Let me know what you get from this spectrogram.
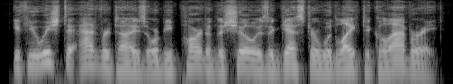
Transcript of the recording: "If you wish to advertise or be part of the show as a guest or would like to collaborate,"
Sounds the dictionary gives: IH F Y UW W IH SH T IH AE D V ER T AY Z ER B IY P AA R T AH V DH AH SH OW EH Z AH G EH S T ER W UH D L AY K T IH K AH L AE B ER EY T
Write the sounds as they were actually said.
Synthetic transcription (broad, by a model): IH F Y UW W IH SH T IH AE D V ER T AY Z ER B IY P AA R T AH V DH AH SH OW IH Z AH G EH S T ER W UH D L AY K T IH K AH L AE B ER EY T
